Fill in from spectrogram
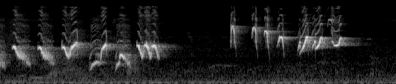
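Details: White-rumped shama singing a provocative song meant to anger other shamas: quick run of sharp rising-falling whistled notes, a short pause, then a higher series of bright chattering whistles.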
